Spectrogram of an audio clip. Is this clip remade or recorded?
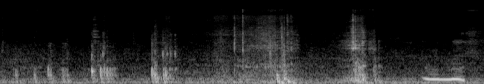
recorded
